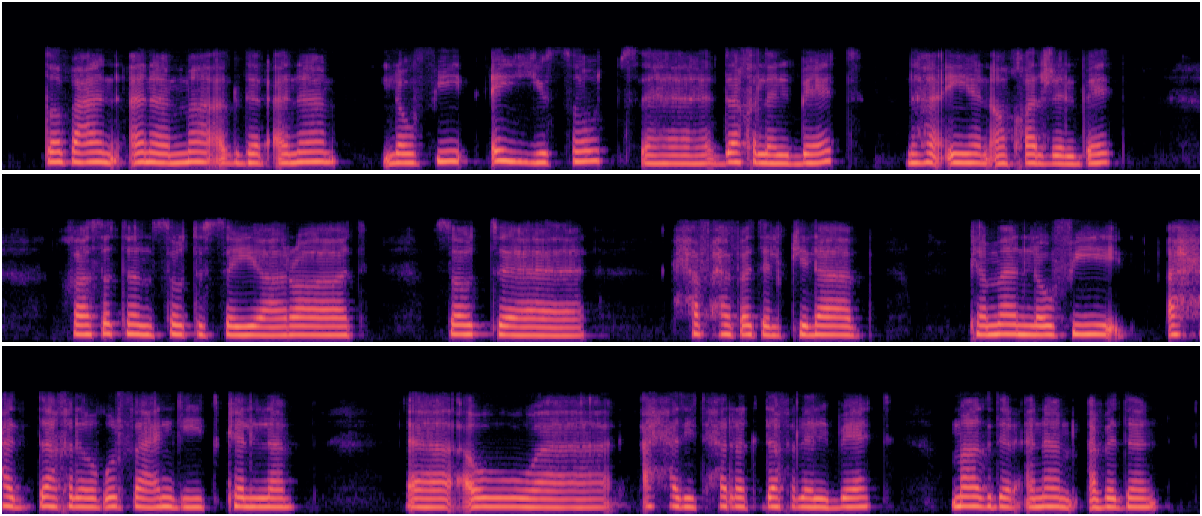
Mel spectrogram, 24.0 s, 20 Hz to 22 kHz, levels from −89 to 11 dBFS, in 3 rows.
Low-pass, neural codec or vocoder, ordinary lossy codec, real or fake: 7.2 kHz; codec, 16 kHz, 4.8 kbps, FACodec; none; fake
